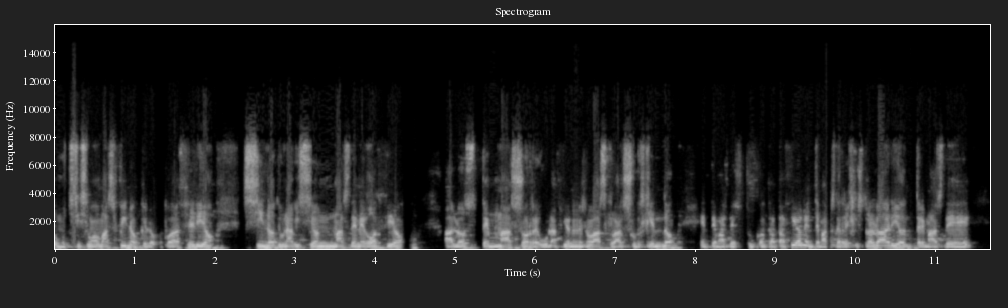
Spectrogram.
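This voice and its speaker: The speaker is a man with a strong Aragonese accent. He keeps a moderate pace and very even loudness. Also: medium pitch for a man, ordinary pitch variation. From Aragon, Spain. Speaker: HR executive and institute director. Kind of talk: webinar talk.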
